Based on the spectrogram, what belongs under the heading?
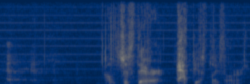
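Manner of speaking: slow, murmured aside. Real, not acted. Pastor's quiet aside about a trip to Disney, murmured. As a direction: say it half to yourself.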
